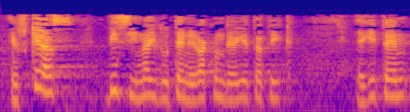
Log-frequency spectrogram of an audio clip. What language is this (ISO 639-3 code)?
eus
